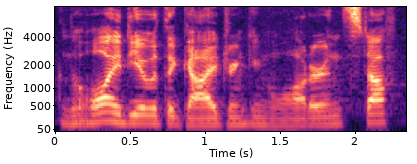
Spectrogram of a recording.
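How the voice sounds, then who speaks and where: While streaming a game, a man in his late twenties chats casually and rambles, thinking aloud, correcting himself, and saying "like" and "you know" constantly. His mid-range voice is fast and fairly bright.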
